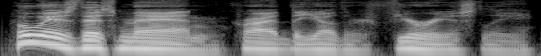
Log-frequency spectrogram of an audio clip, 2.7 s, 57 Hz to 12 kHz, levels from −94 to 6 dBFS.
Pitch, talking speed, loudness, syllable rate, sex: 105 Hz, 175 wpm, -19 LUFS, 4.4 syllables/s, male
